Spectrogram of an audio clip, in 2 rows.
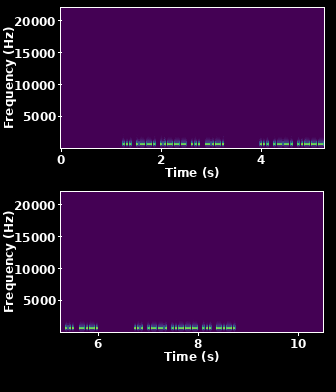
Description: Morse code, heard as a keyed tone, about 36 wpm, 700 Hz. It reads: SP2SC SP2SC SP2SC
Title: DXCC-100 Call Signs - 5 Characters - Repeated 3x - 35wpm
